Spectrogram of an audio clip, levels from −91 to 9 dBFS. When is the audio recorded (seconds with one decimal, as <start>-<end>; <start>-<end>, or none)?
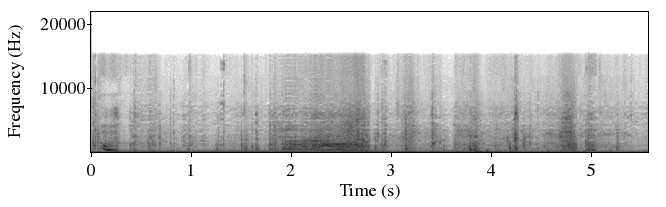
0.0-1.4; 2.7-5.6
